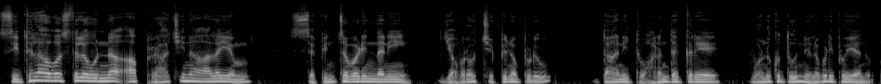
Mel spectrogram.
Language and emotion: Telugu, fearful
